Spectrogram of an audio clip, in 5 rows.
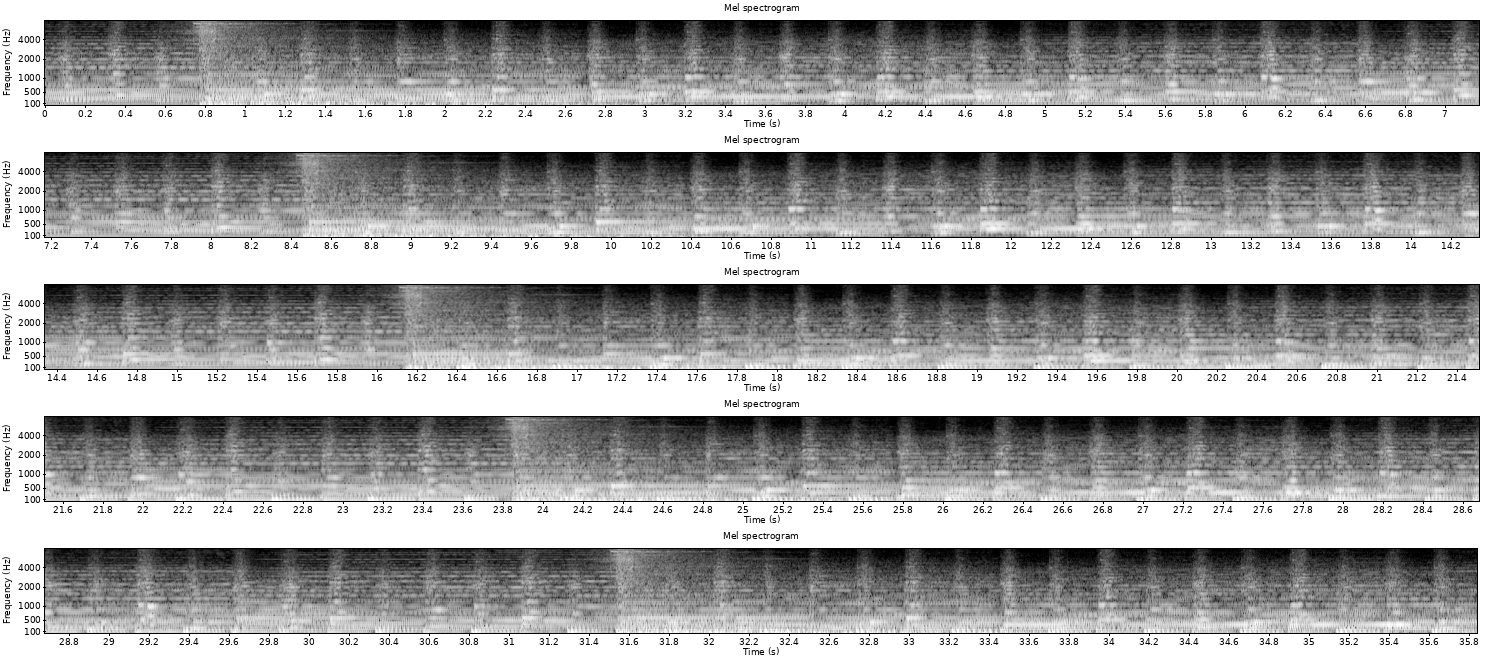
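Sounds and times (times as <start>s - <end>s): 
underwater orchestra: 0.0s - 35.8s.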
